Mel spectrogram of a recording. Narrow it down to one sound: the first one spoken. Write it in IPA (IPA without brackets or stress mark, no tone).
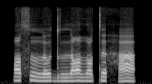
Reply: ə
